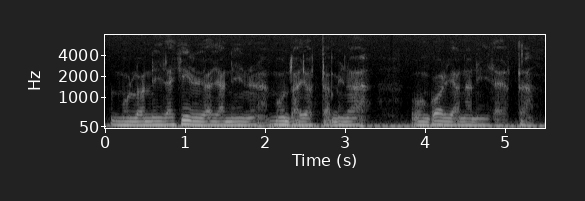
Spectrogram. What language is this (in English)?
Finnish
